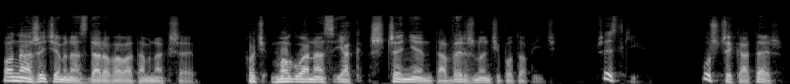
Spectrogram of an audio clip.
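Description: A weary mercenary, as a male reader puts him on, murmurs in a low, sombre voice. He sounds tired and resigned. The tone is close and dry. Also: lively intonation, a little slow, a little mellow, no room sound. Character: grave, weary male mercenary, quiet-spoken.

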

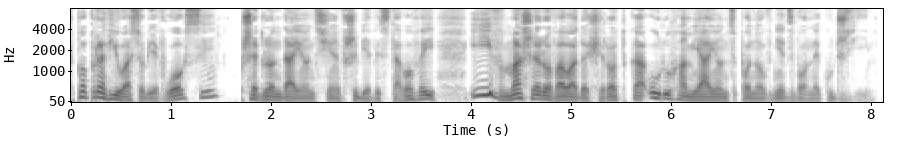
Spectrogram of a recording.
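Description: A man narrating an audiobook with expressive storytelling. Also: low voice, moderate pace, dry recording. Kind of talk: scripted narration.

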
